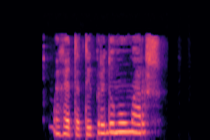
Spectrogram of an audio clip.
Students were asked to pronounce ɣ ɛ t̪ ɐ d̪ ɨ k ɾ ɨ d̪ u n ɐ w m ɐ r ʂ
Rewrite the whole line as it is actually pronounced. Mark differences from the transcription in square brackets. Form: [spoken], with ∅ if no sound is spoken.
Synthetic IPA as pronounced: ɣ ɛ t̪ ɐ [t̪] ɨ [p] ɾ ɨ d̪ u [m] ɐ w m [a] r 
